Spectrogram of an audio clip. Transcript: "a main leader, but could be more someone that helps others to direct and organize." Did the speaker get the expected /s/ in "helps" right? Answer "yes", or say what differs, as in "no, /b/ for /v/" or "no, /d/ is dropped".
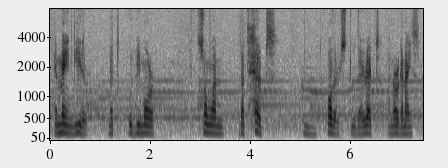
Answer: yes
